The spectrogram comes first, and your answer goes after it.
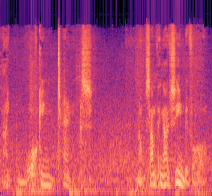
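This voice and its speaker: A resolute, probing male time traveller in a gravelly, slightly raised voice. He sounds dry and weary, and noisy war ambience sits behind him throughout the audio drama. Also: fairly high pitch, big pitch swings, slow pace, exaggerated voice.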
